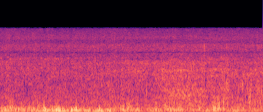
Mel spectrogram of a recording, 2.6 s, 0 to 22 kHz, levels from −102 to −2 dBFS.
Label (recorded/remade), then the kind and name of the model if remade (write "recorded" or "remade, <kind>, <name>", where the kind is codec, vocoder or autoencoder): recorded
